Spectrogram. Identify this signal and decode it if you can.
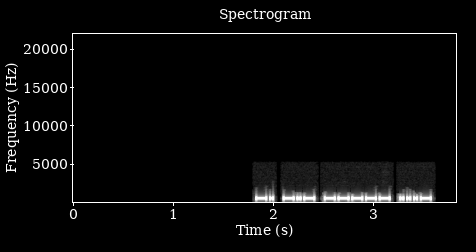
Morse code, heard as a keyed tone, about 34 wpm, 550 Hz. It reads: NK0V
